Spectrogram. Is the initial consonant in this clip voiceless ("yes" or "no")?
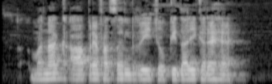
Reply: no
